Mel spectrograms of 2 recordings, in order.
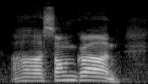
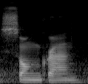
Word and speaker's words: Songkran: Every time Songkran's on, they say, by the way, K over here is pronounced with a G, so it's like Songkran, not Songkran.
